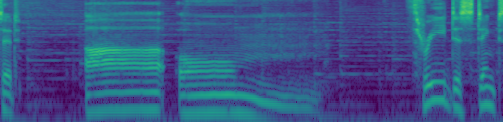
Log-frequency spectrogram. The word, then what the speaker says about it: Om: It's three sounds combined. A U M. When you chant Om correctly, you pronounce it aom.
